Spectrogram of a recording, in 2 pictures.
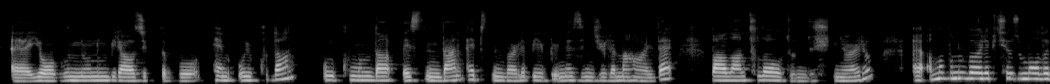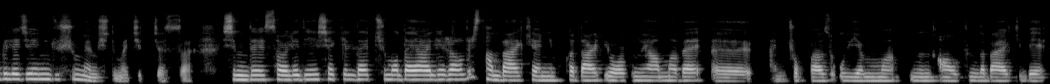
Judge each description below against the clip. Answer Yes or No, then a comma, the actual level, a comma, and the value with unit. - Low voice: No, medium, 185 Hz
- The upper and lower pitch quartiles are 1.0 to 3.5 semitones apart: No, average, 4.1 semitones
